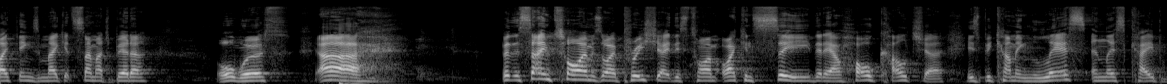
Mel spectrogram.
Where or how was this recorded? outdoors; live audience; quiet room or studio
live audience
